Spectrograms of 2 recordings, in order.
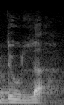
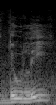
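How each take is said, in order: First: The name ends with an 'uh' vowel sound. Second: The name ends with an 'ee' vowel sound. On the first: "or doula, which is the A" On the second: "in the hills you go further up it's douli"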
